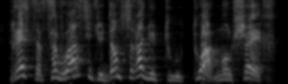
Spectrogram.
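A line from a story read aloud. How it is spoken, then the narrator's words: Muttered through teeth. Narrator (French): murmura-t-il entre ses dents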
